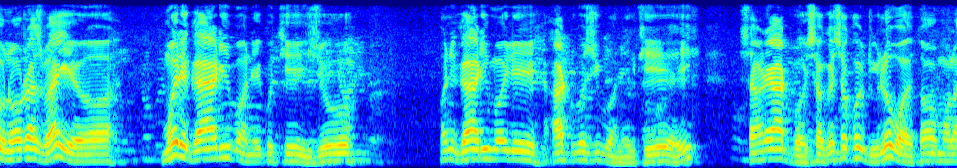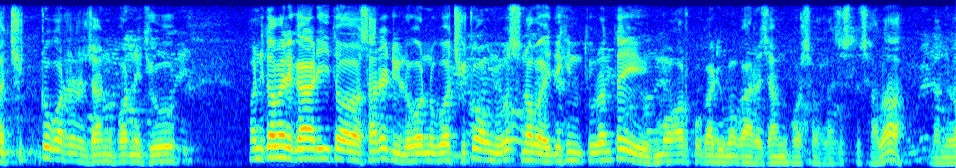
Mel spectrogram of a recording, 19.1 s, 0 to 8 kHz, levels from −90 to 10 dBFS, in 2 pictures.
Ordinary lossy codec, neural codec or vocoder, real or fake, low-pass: none; none; real; 7.2 kHz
